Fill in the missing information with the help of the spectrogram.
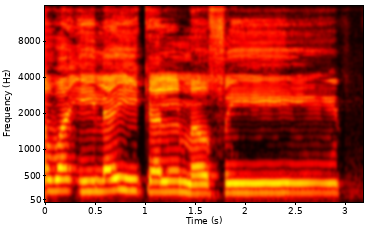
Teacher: را ساکنہ سے پہلے یا ساکنہ ہو تو را باریک پڑھی جاتی ہے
